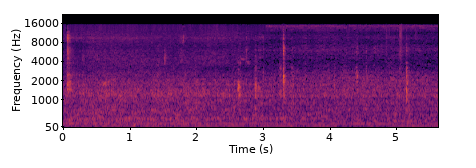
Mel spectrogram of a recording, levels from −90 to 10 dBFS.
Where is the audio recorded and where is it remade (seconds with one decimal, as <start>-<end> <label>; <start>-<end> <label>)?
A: 0.0-5.6 recorded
